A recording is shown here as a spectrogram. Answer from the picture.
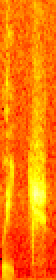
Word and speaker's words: Leach: Yes, her name was Mrs. Leach, which also rhymes with bleach, and I thought of her as Mrs.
